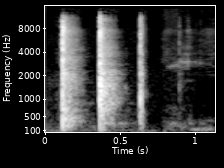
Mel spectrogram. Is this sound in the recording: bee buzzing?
no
